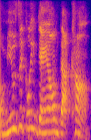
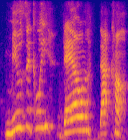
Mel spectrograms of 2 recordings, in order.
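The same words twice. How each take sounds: First: Said in the usual way. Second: Slow, spaced "musically down dot com"; slow dictation. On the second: Shown as a demonstration. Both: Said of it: "write that down".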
